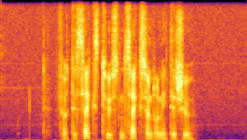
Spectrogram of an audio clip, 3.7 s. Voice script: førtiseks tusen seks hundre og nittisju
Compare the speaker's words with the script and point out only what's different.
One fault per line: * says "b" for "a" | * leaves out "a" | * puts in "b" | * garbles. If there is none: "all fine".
all fine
